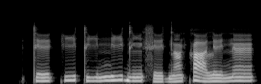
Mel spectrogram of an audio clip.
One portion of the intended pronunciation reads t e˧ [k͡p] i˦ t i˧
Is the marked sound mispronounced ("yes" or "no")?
yes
